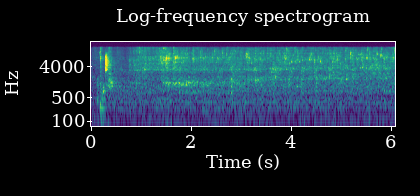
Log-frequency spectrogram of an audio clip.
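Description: Faint, steady sound of filtered water running into a measuring cup, with a light click just after the start.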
